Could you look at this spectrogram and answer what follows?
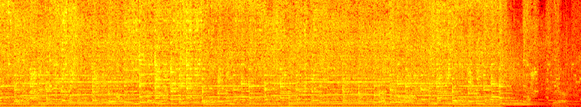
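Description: A textured music loop from a pink sound kit, run through auto chroma, shaper box and EQ, rolls steadily over a pulsing deep bass with a high shimmering layer, then cuts off abruptly near the end.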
